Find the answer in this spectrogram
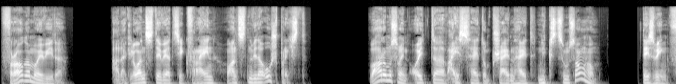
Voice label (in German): Dialekt, Bayerisch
